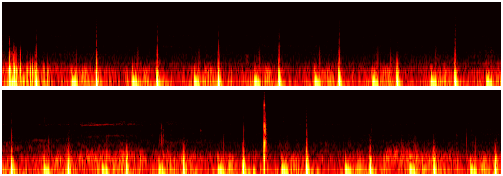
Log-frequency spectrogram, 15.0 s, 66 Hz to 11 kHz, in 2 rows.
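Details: A 36-year-old male's own heartbeat, recorded with a homemade microphone stethoscope over the bicuspid (mitral) valve area. Steady low lub-dub at about 66 per minute over a faint hum; normal heart sounds.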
